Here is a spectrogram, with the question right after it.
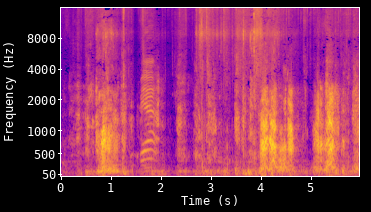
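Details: Siberian Huskies play fighting in a dog park: a short wavering husky yodel, then loud bursts of growling, yowling play noise in two clusters, with people's voices and park ambience behind.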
